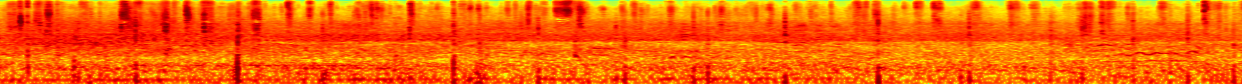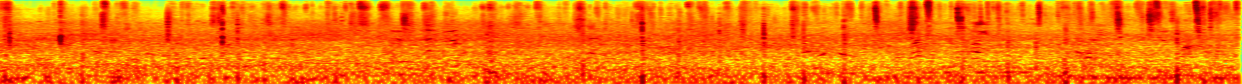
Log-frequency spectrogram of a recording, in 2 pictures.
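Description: Young men call out to each other across an outdoor court.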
